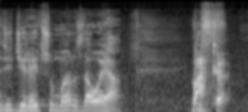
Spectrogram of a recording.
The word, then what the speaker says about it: Vaca: Direitos Humanos da OEA baca é vaca né que a pronúncia em espanhol é o Baca não aqui aqui é português Cláudio aqui é portuguê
